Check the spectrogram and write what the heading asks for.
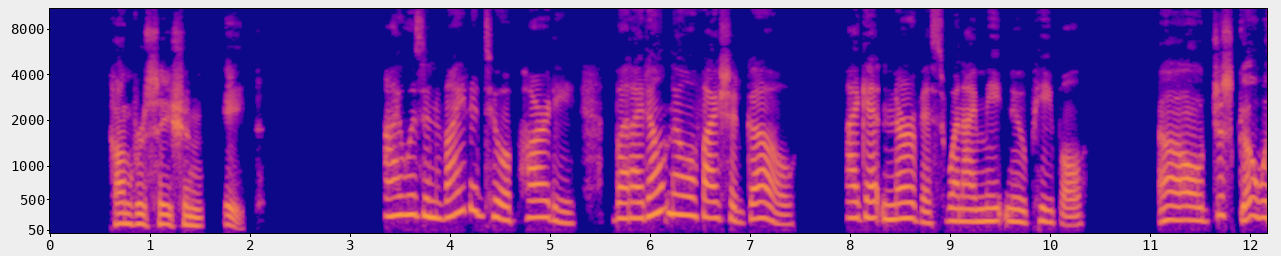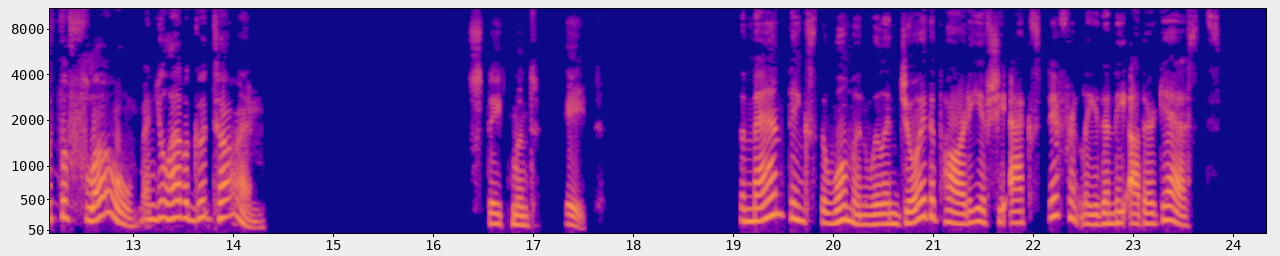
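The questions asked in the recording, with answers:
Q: The man thinks the woman will enjoy the party if she acts differently than the other guests.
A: False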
